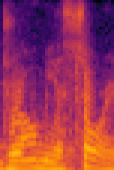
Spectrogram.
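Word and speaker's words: dromaeosaur: this giant Raptor or as you said dromeosaur which is the correct pronunciation for those that family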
